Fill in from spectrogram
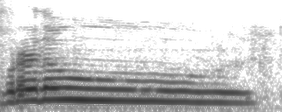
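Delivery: soft, high, stretched vowel; drawn-out exclamation. Pretend. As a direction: let the last word hang, long and high. Drawn-out exclamation while scrolling photos.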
